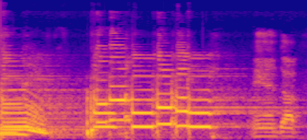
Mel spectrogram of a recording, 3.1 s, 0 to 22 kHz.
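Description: Electric guitar similar to an Epiphone Les Paul played through an amplifier with reverb set to 3, with a few sustained chords and notes ringing out loud and close, a short tail between them.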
